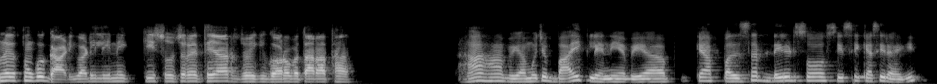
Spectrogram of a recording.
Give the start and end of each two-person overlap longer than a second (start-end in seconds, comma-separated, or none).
none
